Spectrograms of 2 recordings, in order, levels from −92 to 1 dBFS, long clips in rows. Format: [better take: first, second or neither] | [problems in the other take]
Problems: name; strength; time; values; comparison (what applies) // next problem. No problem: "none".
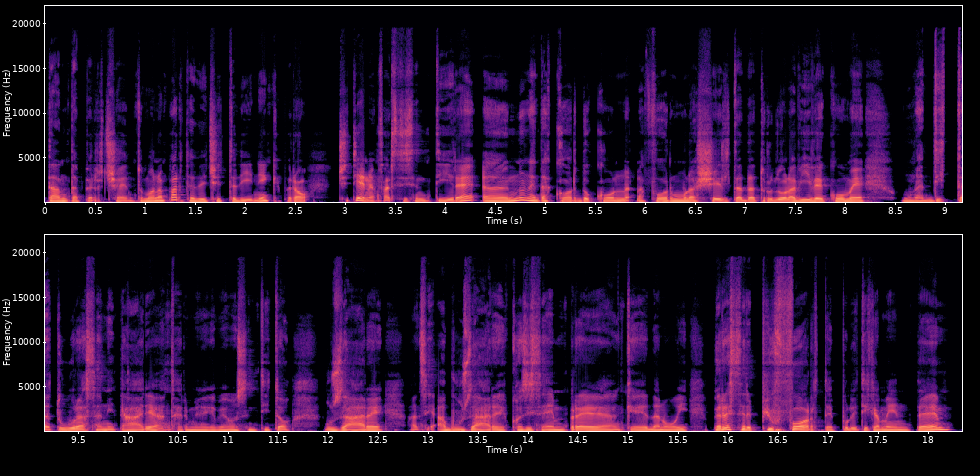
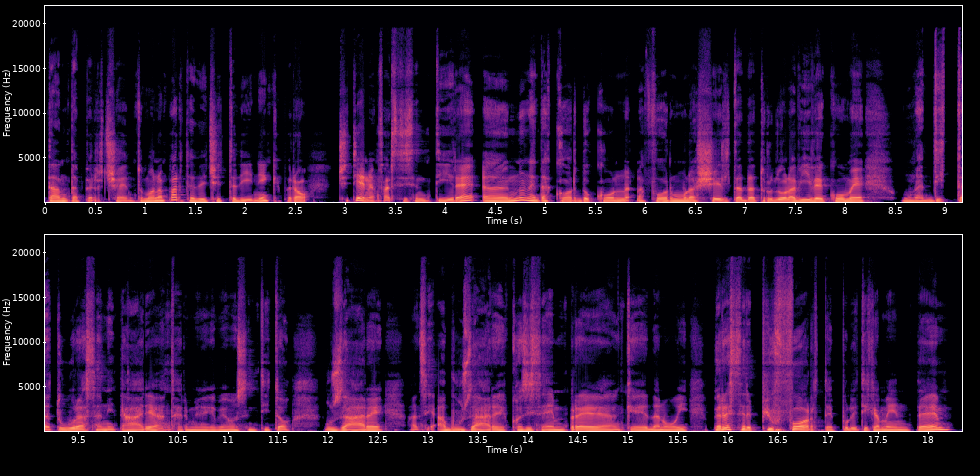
neither | none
